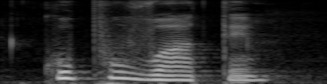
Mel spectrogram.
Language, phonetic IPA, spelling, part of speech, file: Ukrainian, [kʊpʊˈʋate], купувати, verb, Uk-купувати.ogg
- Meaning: to buy, to purchase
